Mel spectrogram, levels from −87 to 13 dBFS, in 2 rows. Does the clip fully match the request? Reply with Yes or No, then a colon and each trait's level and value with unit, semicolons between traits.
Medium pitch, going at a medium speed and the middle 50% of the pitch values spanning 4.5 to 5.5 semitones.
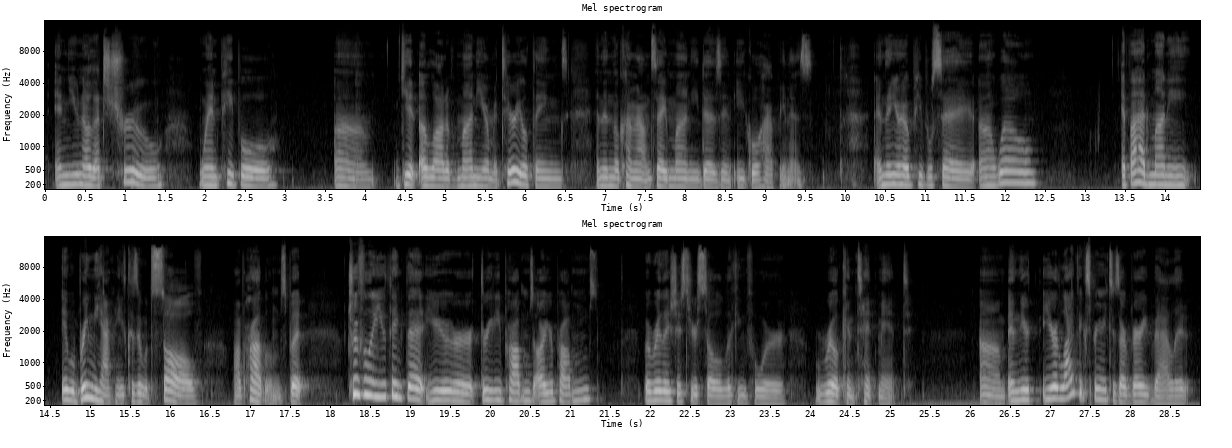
Yes: medium, 175 Hz; average, 165 wpm; average, 4.8 semitones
